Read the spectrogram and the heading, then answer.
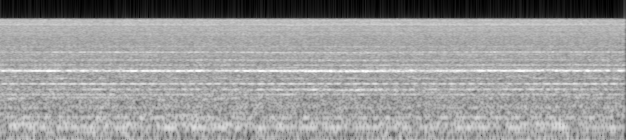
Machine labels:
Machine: fan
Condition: normal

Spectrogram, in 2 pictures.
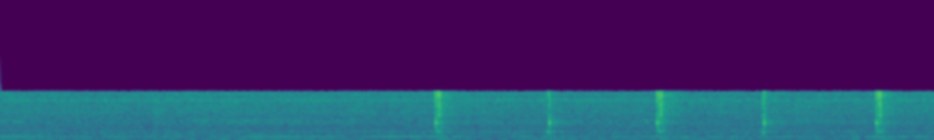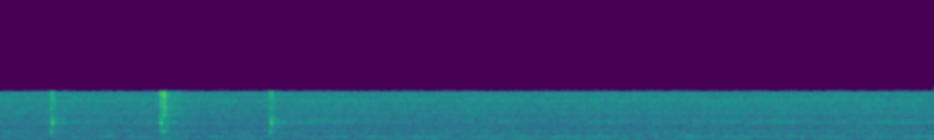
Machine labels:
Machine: valve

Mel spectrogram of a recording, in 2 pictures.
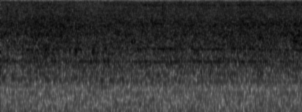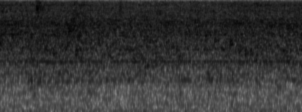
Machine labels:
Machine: pump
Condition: normal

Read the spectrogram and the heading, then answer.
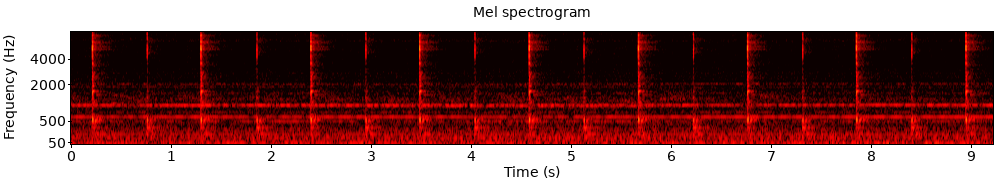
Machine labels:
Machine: valve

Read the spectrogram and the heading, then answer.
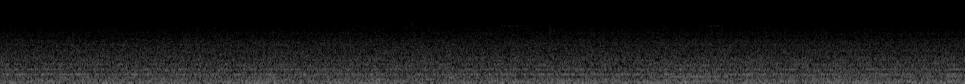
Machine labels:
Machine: fan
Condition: normal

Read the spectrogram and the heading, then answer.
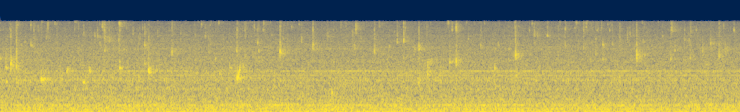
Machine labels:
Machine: pump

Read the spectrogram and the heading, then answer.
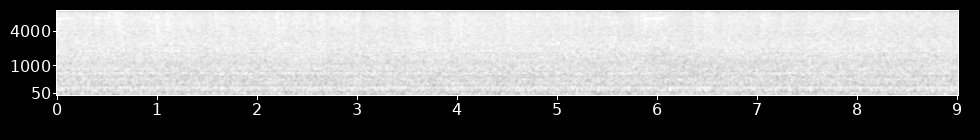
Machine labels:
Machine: fan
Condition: normal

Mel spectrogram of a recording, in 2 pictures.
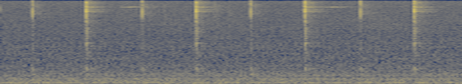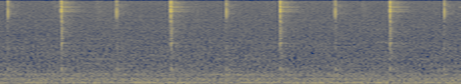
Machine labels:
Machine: valve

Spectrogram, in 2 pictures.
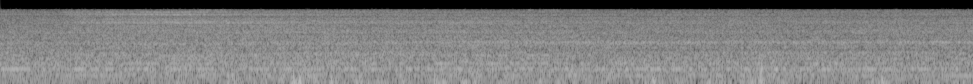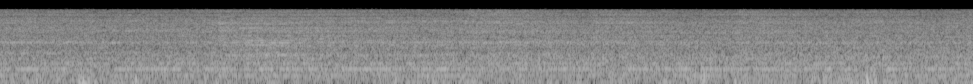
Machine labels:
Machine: fan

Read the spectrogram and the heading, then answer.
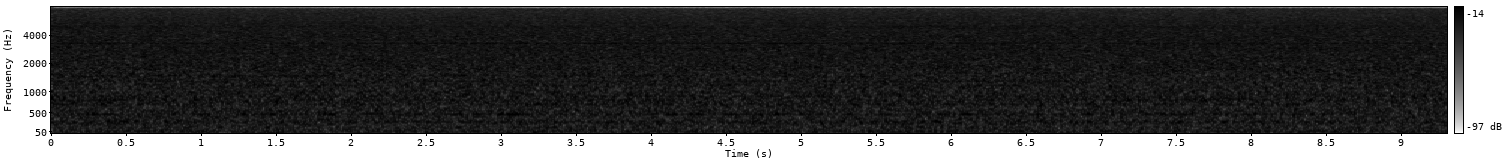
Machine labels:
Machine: fan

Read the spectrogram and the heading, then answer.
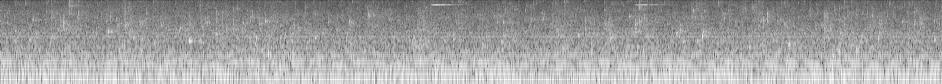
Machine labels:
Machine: pump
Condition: normal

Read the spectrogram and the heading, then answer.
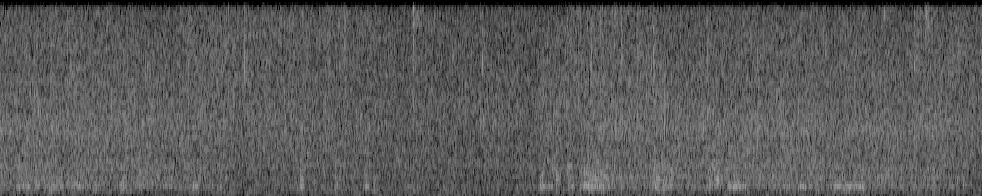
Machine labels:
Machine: pump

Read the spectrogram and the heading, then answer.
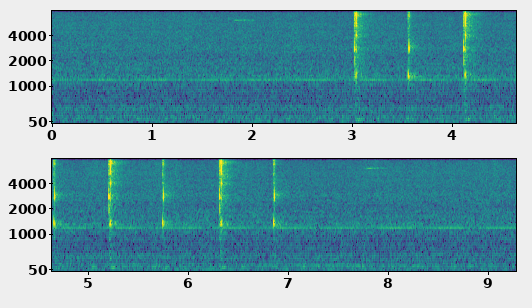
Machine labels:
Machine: valve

